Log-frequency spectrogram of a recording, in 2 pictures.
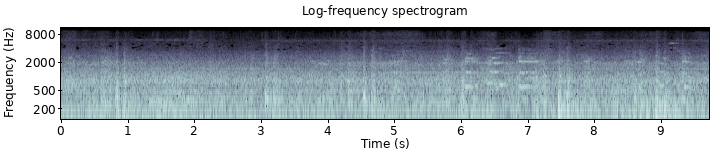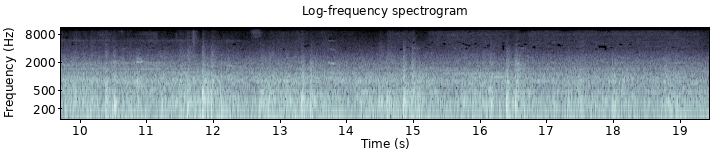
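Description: A Tokyu 6000 series train runs along the rails between Azamino and Oimachi with a steady, loud rumble, broken by scattered clicks and clatters from the wheels and track. No one speaks.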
